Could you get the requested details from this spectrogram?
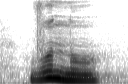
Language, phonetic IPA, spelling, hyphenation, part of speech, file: Ukrainian, [wɔˈnɔ], воно, во‧но, pronoun, Uk-воно.ogg
- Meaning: it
